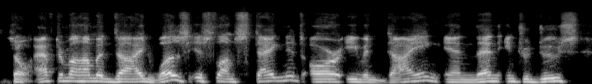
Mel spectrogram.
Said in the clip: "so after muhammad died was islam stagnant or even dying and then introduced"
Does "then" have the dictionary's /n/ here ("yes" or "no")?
yes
